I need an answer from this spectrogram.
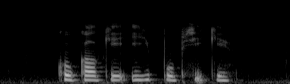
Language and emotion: Russian, neutral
